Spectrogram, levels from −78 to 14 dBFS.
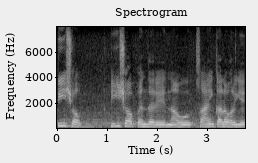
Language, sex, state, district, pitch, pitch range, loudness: Kannada, male, Karnataka, Dharwad, 165 Hz, 155-185 Hz, -13 LUFS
